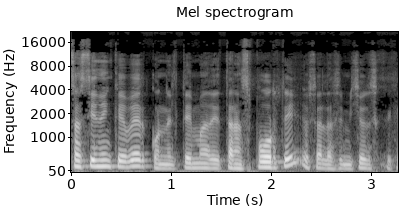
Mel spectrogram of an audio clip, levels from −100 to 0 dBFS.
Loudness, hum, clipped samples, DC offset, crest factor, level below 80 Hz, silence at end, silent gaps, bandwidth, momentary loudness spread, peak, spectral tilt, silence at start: -19 LUFS; none; under 0.1%; under 0.1%; 16 dB; -48 dBFS; 0.05 s; none; 17.5 kHz; 8 LU; -2 dBFS; -7 dB/octave; 0 s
